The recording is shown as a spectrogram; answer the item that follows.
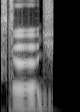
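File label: "stirge", English; stɜːɹd͡ʒ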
